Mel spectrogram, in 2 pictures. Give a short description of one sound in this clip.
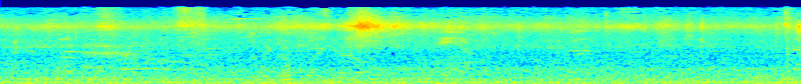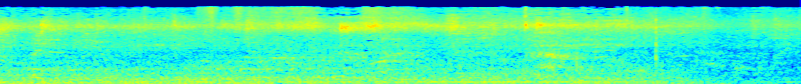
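A refrigerated display case hums steadily nearby.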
